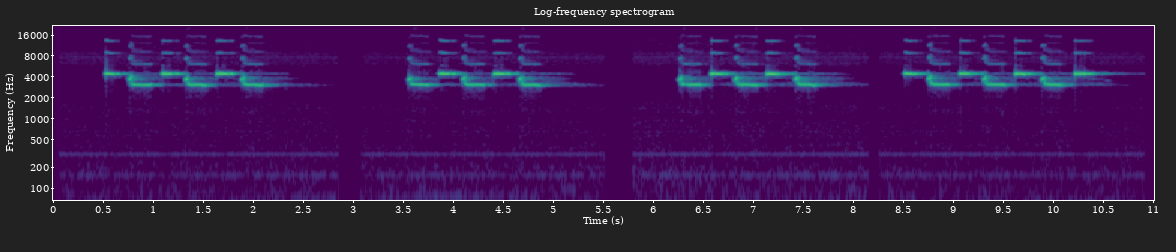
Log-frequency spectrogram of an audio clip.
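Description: A Great Tit sings four phrases of clear, ringing two-note whistles, each pair stepping high then lower, repeated three times per phrase like 'teacher-teacher-teacher', against a quiet background.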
